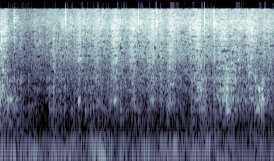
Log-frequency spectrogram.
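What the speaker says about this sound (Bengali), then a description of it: "এটা ভালো করে নেড়ে নেব" Cabbage curry spices sizzle in oil in a pan while a spoon stirs them with sugar, giving a steady frying hiss broken by repeated scraping and clinking strokes, with no talking.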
